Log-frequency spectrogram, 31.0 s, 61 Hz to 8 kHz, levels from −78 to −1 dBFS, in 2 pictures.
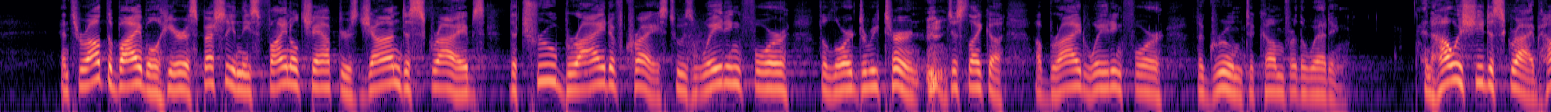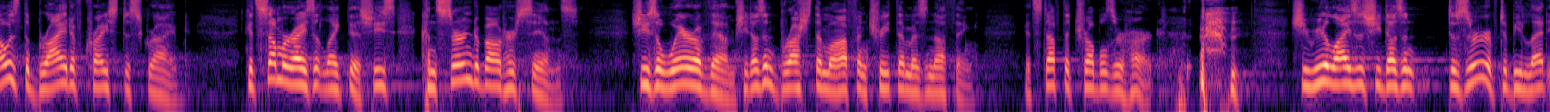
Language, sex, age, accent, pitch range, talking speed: English, male, 50-69, American, 145-195 Hz, 175 wpm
